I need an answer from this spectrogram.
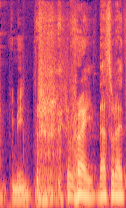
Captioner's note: laugh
